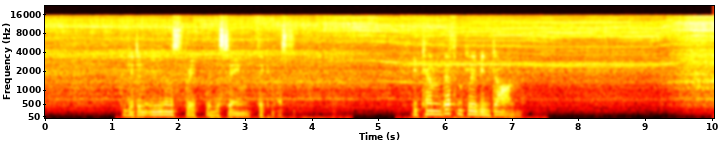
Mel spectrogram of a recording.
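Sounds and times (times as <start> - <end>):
circular saw whine: 0.2 - 10.0.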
